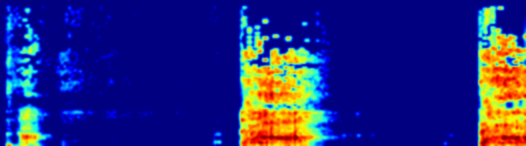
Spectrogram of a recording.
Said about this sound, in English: That cough sounds really healthy. That's a good cough.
